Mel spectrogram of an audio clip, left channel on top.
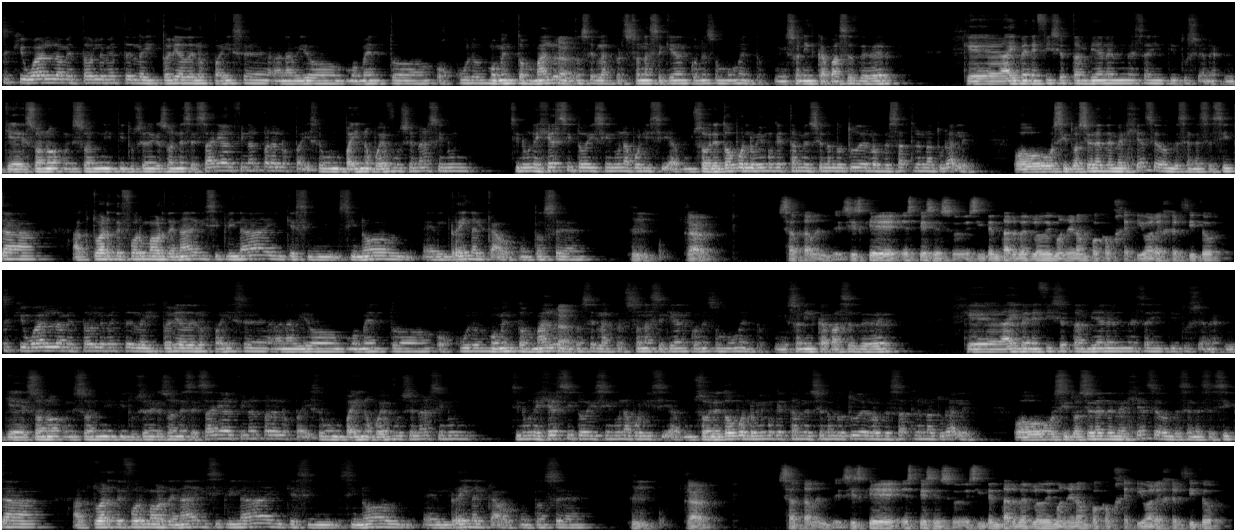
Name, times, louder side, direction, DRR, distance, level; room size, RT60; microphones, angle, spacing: voice 1, 0.0-8.9 9.6-17.0 17.4-22.0 22.5-25.0 25.4-30.5, left 2 dB, 60° left, 3 dB, 0.7 m, -22 dB
voice 2, 32.4-36.8, left 1 dB, 5° right, 0 dB, 0.6 m, -23 dB
4.0 x 3.3 x 3.9 m, 0.37 s
head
